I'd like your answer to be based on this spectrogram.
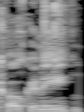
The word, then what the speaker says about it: Kokanee: Kokanee.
